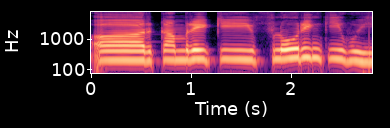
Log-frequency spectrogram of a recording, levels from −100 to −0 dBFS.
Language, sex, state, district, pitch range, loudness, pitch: Hindi, female, Himachal Pradesh, Shimla, 205-225 Hz, -14 LUFS, 215 Hz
